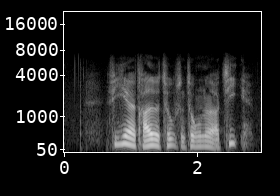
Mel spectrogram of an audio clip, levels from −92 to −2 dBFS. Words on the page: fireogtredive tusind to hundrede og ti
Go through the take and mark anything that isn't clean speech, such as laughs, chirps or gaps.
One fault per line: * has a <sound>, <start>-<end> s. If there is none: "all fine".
all fine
